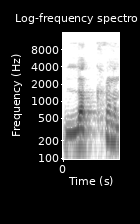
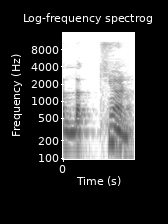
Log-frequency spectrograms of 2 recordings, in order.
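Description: First: ਲਖਣ as plain la-khan, without the y; two simple syllables in ਲਖਣ; wrong form shown. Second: ਲਖਿਆਣ with a y glide, lakh-yaan; careful, soft ਲਖਿਆਣ with y after kh; half-y pronunciation. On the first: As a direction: drop the y glide in ਲਖਣ. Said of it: "ਨਹੀਂ ਕਹਿਣਾ". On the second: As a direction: slip a short y into ਲਖਿਆਣ. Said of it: "ਅੱਧਾ ਯਈਆ ਹੈ ਹੇਠਾਂ". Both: Shown as a demonstration.

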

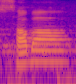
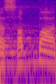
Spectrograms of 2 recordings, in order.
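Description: First: ਸਭਾ as a light undoubled sa-bhaa; soft pronunciation. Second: ਸੱਭਾ as sabb-haa with a held middle consonant; mistaken doubled pronunciation. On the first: Teacher showing the right reading, ਸਭਾ soft and undoubled. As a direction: go easy on the middle of ਸਭਾ, single consonant. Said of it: "ਪੋਲਾ ਪਾਠ ਕਰਨਾ". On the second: Teacher showing what not to say, ਸੱਭਾ with doubling. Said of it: "ਨਹੀਂ ਕਹਿਣਾ". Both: Shown as a demonstration.

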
